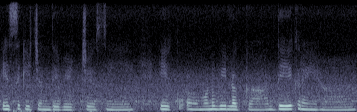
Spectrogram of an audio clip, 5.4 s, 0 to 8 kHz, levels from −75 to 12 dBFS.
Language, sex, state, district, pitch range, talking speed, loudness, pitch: Punjabi, female, Punjab, Kapurthala, 200-230 Hz, 135 wpm, -18 LUFS, 210 Hz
